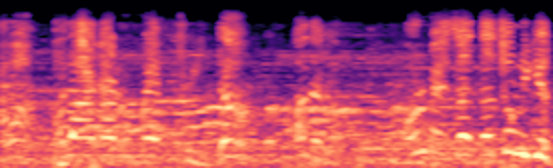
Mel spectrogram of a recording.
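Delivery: usual speaking voice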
